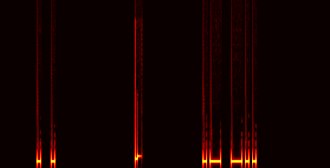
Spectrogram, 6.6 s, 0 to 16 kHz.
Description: Morse code, heard as a keyed tone, about 17 wpm, 700 Hz. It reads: EE AD
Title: All Cut Numbers - 2-Digit 17wpm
